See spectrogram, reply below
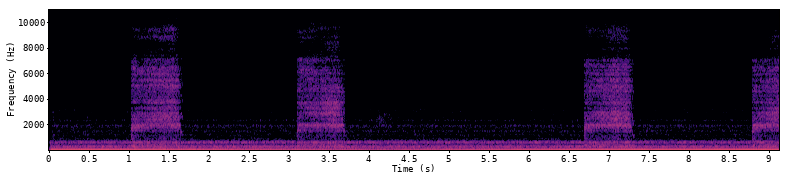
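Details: Barn owl nestlings in a Florida nest-box camera, 2022, four hatched in February; the youngest swallows a large rat. Four harsh, broadband hissing bursts, each about half a second long, come roughly every two seconds over a steady low hum.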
